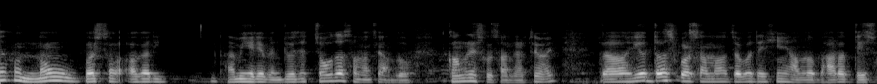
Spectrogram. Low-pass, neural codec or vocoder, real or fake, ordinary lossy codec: 7.2 kHz; codec, 44.1 kHz, 7.8 kbps, Pupu-Codec; fake; AAC, 32 kbps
